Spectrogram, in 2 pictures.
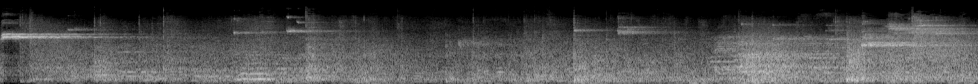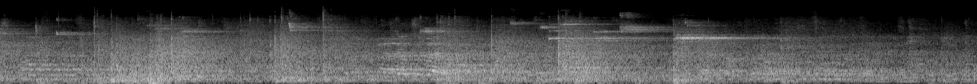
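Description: Floorball game in a reverberant sports hall: a short referee's whistle at the face-off, then players shouting and sharp knocks of plastic sticks and ball on the wooden floor, with brief whistle-like tones again near the end.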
